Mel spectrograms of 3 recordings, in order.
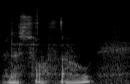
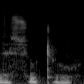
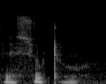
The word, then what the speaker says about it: Lesotho: This is not Lesotho. It's pronounced Lesotho with an ooh and a tuh. Lesotho.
